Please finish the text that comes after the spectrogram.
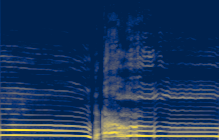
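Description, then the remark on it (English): A long, loud, steady wolf howl, with a brief raspy break about midway before the tone resumes and carries on to the end. No talking. “It's Elvis Wolf.”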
